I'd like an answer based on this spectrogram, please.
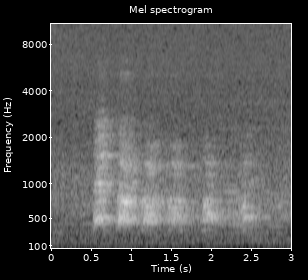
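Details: Rex the dog barks at night, a quick run of about six hoarse barks in rapid succession, the first ones loudest and the rest trailing off.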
